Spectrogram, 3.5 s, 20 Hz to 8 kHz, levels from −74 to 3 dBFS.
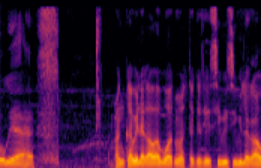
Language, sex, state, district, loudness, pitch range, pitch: Hindi, male, Bihar, Supaul, -16 LUFS, 115-120 Hz, 115 Hz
